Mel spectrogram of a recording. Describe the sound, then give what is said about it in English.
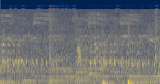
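A wild turkey gobbler answers a hoot owl's call with a rattling, throaty gobble that rolls on for a couple of seconds in open woods, with a couple of dull low thumps near the end. “Old Tom answering a hoot owl's call.”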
